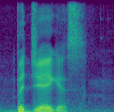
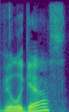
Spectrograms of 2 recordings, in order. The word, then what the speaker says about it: Villegas: Camille Bejaygus. – What's with the B at the start of his name? – I don't know. That's how it's pronounced.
